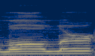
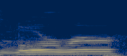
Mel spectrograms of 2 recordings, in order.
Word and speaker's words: Laurer: joni laurer laurer lol it's not lawler it's laurer chyna i don't know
